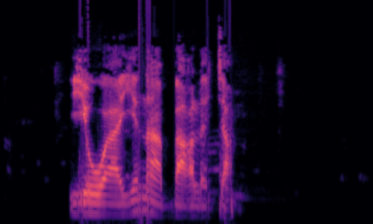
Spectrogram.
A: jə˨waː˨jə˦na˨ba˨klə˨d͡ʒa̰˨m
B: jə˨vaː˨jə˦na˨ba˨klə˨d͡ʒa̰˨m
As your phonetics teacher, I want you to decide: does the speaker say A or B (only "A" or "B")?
A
